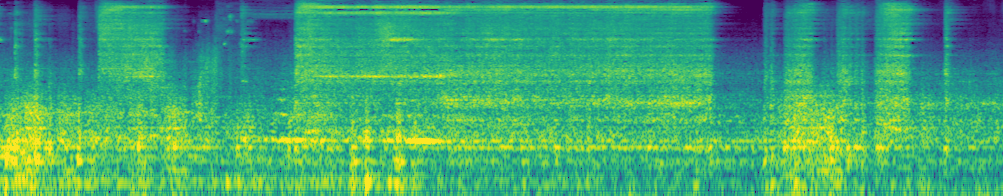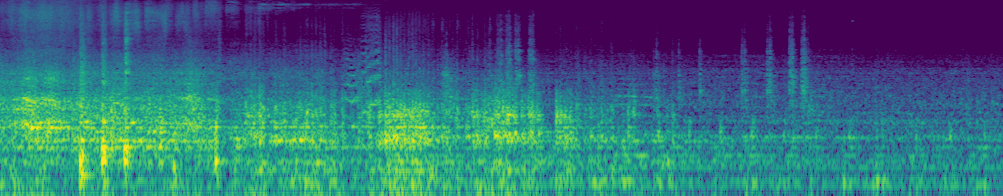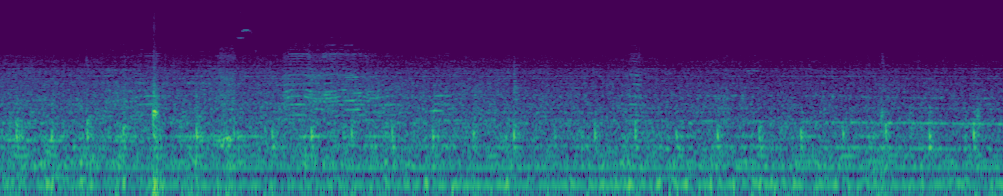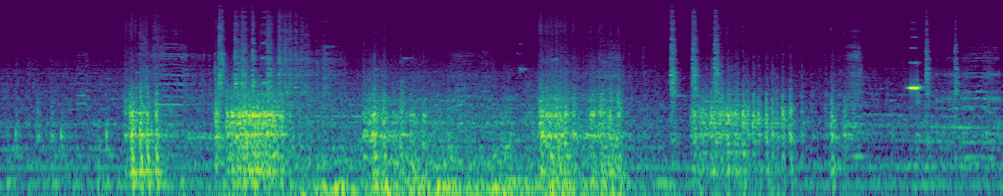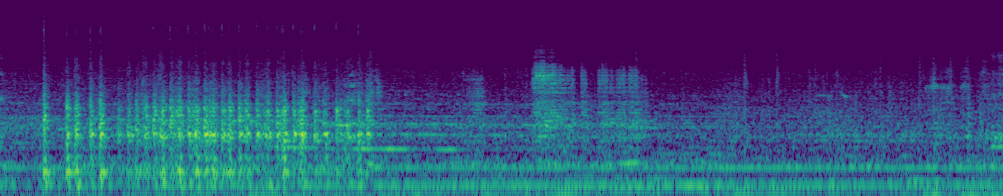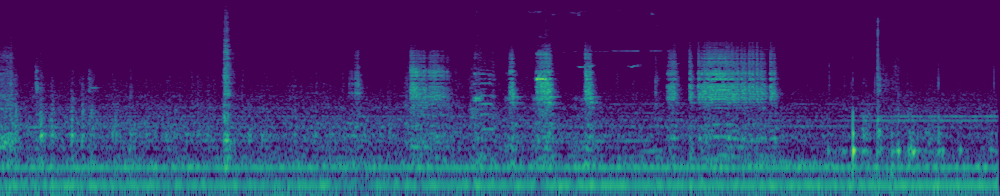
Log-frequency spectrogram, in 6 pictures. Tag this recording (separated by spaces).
car coach field-recording metal plastic railways sbb speed squeak stereo switzerland tracks train transportation waggon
